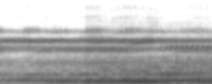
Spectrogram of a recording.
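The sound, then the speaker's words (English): A dense, steady night chorus of insects trilling and chirping, with low droning calls like frogs woven underneath, forming a continuous swampy ambience with no voices. “The room warms, and her humming becomes a song, croaked in a deep voice that melds with the songs of the swamp outside.”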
